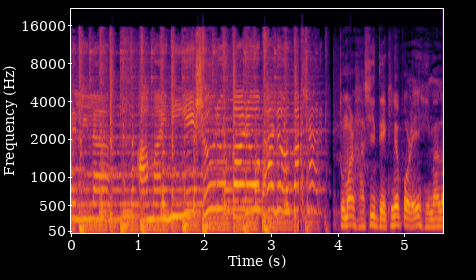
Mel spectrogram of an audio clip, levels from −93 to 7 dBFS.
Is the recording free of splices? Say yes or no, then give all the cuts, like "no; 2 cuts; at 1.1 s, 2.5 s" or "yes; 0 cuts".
no; 1 cut; at 3.9 s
